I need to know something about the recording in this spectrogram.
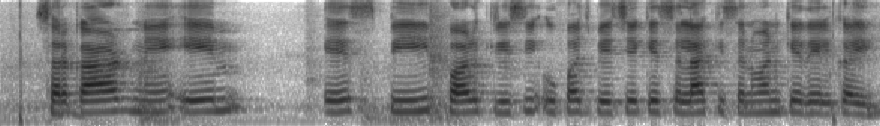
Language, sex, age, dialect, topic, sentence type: Magahi, female, 25-30, Western, agriculture, statement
